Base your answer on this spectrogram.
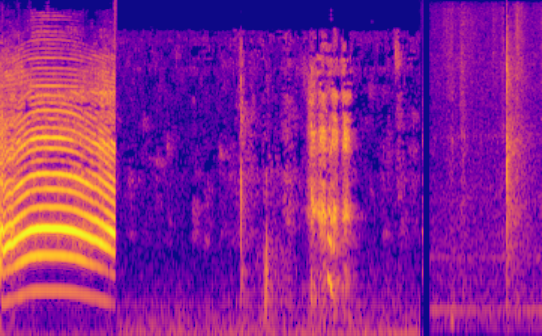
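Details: Domestic cat giving one loud, drawn-out meow of about one and a half seconds, rich in harmonics, rising slightly then falling, followed by near quiet with faint clicks and rustling.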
